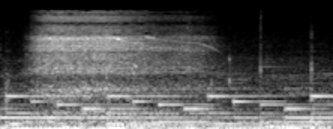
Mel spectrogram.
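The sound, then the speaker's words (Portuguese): A deep, slow inhalation filling the lungs and belly, a breathy hiss lasting about a second and a half before easing off, with soft sustained tones beneath it. “Mais uma vez, inspire profundamente, enchendo os seus pulmões e a barriga de ar.”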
